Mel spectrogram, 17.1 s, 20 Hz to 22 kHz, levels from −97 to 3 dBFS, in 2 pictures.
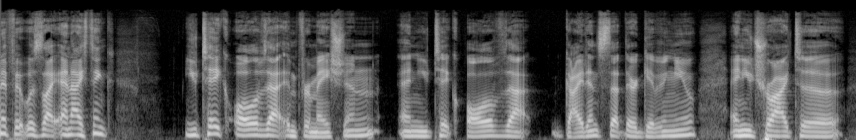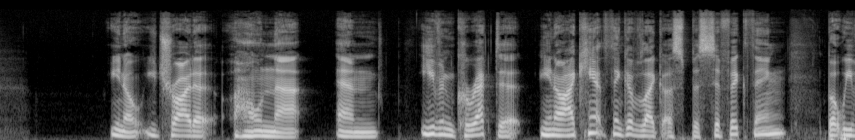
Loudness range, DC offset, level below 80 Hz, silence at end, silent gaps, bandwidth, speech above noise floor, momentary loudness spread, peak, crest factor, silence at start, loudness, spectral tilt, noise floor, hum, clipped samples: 2 LU; under 0.1%; -36 dBFS; 0 s; none; 16 kHz; 50 dB; 9 LU; -4 dBFS; 16 dB; 0 s; -19 LUFS; -4.5 dB/octave; -69 dBFS; none; under 0.1%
